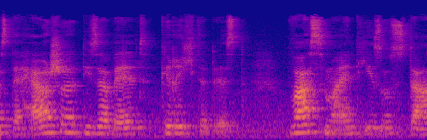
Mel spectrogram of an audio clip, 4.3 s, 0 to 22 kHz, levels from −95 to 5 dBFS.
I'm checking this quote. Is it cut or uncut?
uncut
